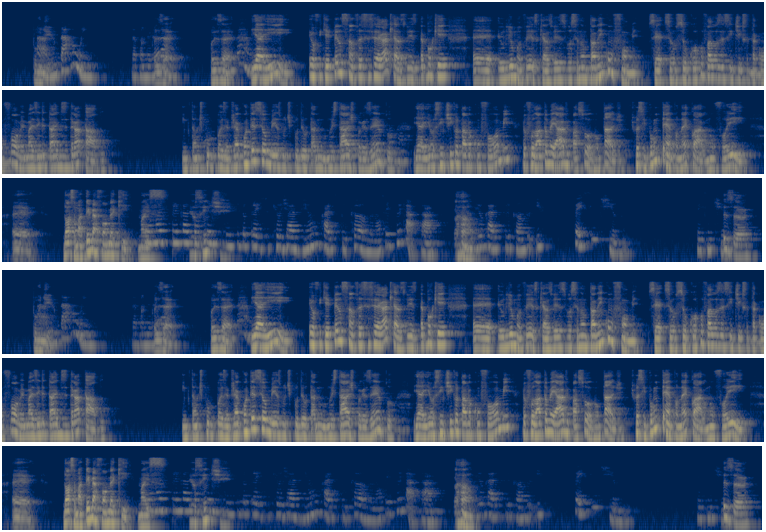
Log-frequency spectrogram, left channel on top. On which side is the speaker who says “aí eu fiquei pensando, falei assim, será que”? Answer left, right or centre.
Right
